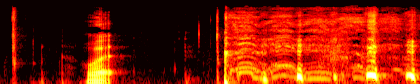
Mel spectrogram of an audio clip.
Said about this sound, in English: Covered up by saying that you farted. It's less embarrassing than that if I tell the audience I farted. I don't want them to know I'm coughing.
